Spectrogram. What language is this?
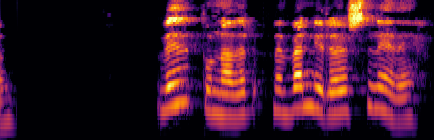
Icelandic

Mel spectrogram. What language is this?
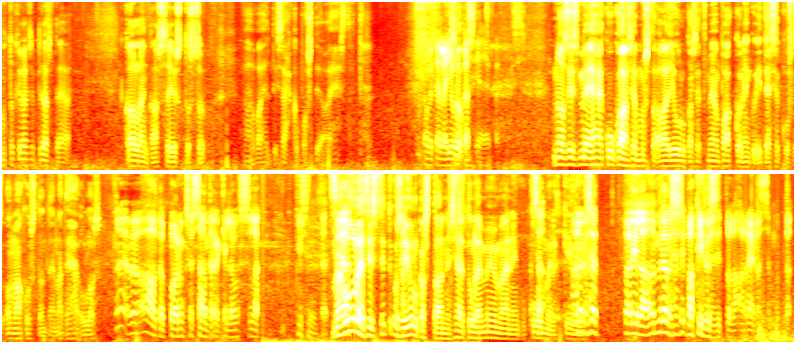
Finnish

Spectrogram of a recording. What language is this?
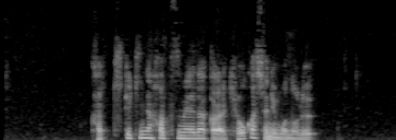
Japanese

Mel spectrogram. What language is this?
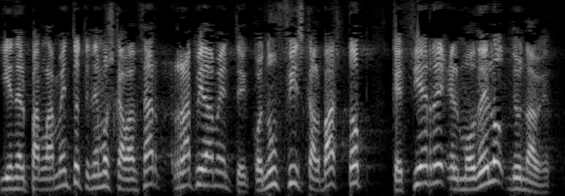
Spanish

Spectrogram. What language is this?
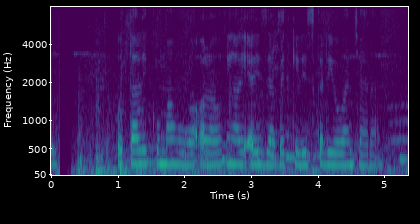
Sundanese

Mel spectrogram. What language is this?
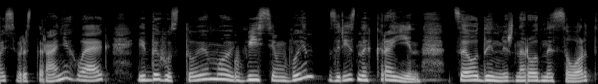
Ukrainian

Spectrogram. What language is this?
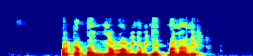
Catalan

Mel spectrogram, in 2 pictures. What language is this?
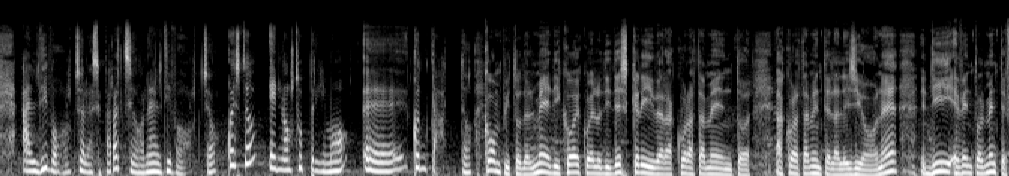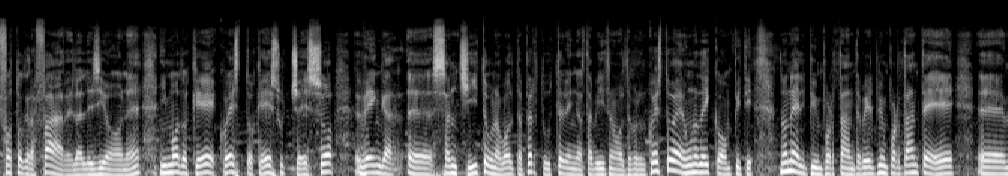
Italian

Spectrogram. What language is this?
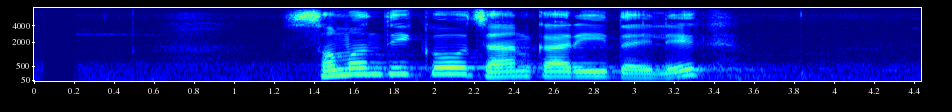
Nepali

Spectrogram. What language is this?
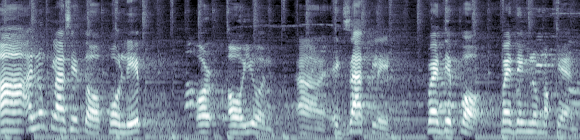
Filipino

